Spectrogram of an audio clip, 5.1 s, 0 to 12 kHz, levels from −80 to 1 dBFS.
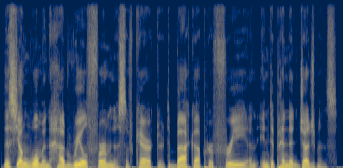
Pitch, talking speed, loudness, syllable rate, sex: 130 Hz, 185 wpm, -17 LUFS, 4.8 syllables/s, male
